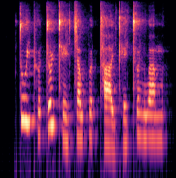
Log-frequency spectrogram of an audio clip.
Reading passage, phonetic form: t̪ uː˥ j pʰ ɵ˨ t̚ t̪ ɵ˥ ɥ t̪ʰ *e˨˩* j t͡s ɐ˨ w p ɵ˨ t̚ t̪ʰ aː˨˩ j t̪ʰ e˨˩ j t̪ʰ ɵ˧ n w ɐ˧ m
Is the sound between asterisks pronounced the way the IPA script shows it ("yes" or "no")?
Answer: yes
